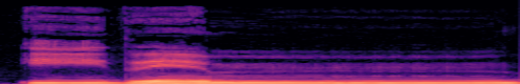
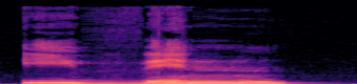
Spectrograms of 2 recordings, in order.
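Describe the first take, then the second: First: The word ends with a nasal m sound. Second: The word ends with a plain n sound. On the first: The speaker calls it right. "with iqlab we do ghunna, we have to say" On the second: The speaker calls it wrong. "instead of saying idhin"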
